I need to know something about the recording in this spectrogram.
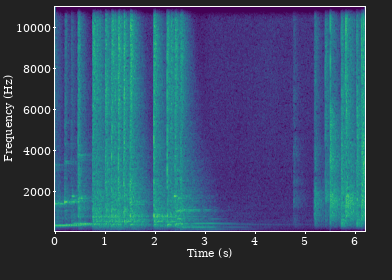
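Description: Marimba with cajón ending a piece: a rising marimba run leads into a few hard accented final chords with drum hits. The last chord, about two seconds in, rings out and dies away. Applause begins near the end.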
